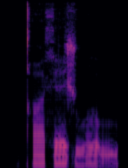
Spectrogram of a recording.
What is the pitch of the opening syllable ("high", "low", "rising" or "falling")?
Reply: low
